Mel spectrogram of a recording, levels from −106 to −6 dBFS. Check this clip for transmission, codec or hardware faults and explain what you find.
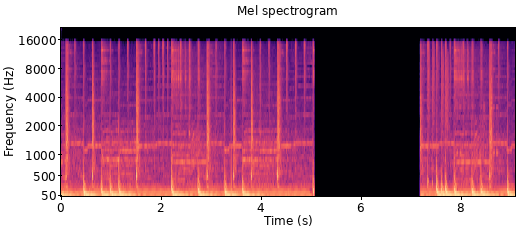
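Two faults stand out: a brief reordering of audio chunks and a long dropout to silence.

Between 3.40 and 3.42 s there are chunks out of order. A short block of about 5.8 ms plays after the blocks that should follow it, which suggests it arrived or was written about three chunks late. Nothing is missing, but the sequence is scrambled, so the sound jumbles for an instant at three hard joins. On a waveform, the joins show as abrupt steps in the trace. On a spectrogram, they appear as thin vertical broadband lines.

From 5.06 to 7.17 s there is an audio dropout to silence lasting about 2.11 s. The sound cuts off mid-flow and returns just as abruptly. The gap contains no room tone, only silence, so whatever was playing then is lost. The likely cause is that the input was interrupted, for example by a disconnected device, a failed link or an accidental mute, while recording carried on. 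A waveform shows a flat line, and a spectrogram shows a fully blank band across all frequencies.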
